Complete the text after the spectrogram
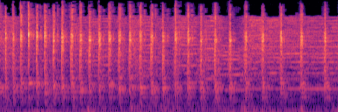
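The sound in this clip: A question wheel spun during a game gives off rapid, even ticking, many quick clicks in a continuous run, mid-loud and alone.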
